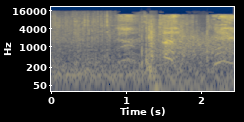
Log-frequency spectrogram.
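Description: A young woman cries out in alarm.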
